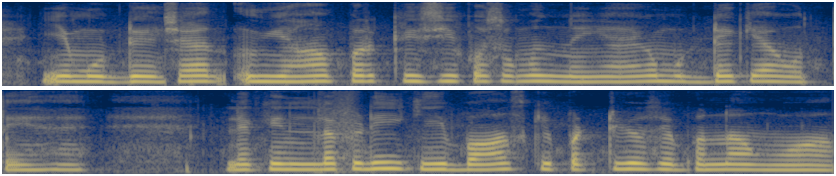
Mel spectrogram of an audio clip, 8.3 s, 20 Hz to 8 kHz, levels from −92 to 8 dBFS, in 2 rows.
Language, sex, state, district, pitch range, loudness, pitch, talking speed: Hindi, female, Uttar Pradesh, Jyotiba Phule Nagar, 185-195 Hz, -17 LUFS, 190 Hz, 175 wpm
